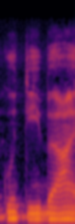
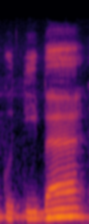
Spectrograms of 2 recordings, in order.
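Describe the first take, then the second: First: The vowels are kept short. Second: A vowel is drawn out long. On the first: The speaker calls it right. "itu banyak pendek nak. Jangan dipanjangkan" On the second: The speaker calls it wrong. "jangan kutiba, salah artinya nanti"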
